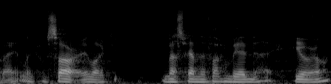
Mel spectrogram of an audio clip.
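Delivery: mock compassionate, understanding tone. Acting out how to answer an angry person: imitating a compassionate reply. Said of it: "come at 'em with, like, compassion and".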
